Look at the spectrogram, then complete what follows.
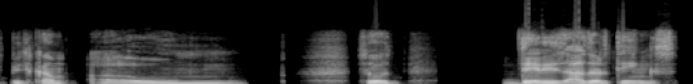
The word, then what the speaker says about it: Aum: They say it's aum. Yeah, It's they're not like talking about a ohms like u resistance ohms. So it's three syllables.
